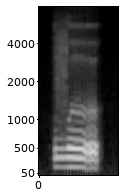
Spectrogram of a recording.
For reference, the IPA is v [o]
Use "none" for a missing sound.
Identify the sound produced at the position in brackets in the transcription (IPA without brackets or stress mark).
ɤ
